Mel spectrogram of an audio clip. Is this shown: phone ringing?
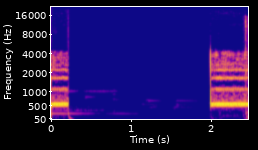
yes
